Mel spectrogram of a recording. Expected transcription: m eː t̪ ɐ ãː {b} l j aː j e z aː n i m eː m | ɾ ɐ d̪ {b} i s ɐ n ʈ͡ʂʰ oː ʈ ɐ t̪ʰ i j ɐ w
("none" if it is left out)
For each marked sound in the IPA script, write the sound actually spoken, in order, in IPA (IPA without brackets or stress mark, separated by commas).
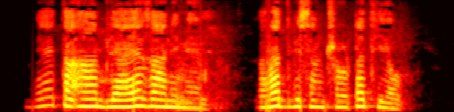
b, b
